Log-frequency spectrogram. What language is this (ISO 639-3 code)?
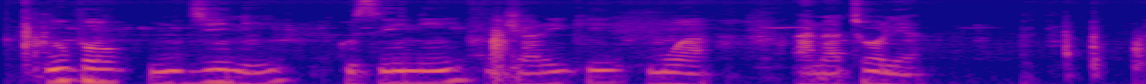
swa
